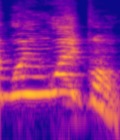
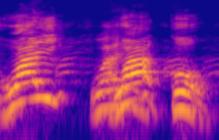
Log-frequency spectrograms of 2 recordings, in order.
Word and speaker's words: Huayhuaco: Comandante Buen Hueco. No. ¿Qué tal hueco, ah? Guayhuaco. Ah, Guayhuaco. Pronuncien bien conmigo. Guayhuaco.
